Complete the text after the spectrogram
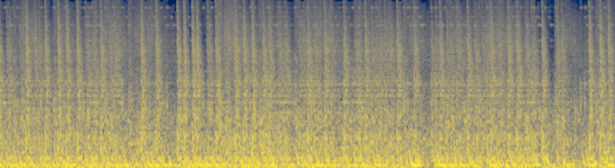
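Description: Rapid electronic laser blasts and zaps fire nonstop.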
